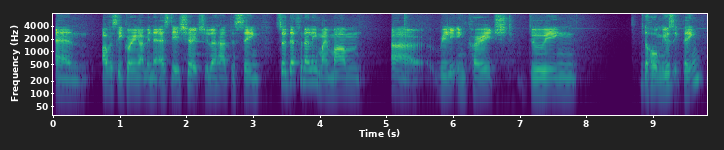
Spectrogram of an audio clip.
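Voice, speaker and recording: Bright-voiced young man from Malaysia. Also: mid-range voice. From Penang, Malaysia. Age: young adult. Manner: measured, thoughtful, with frequent restarts. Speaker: guest musician. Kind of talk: casual interview answers. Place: remote location in the Philippines.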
